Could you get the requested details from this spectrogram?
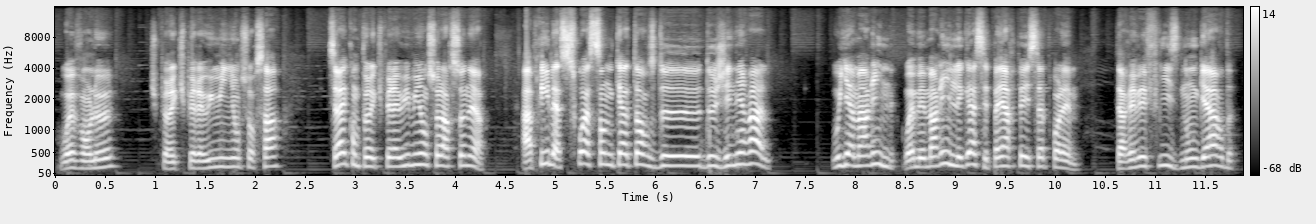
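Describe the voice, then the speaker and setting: A young man streaming a football manager game, talking excitably in slang and constantly addressing his chat. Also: high-pitched, brisk, faint music behind. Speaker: gaming streamer. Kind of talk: live gameplay commentary.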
